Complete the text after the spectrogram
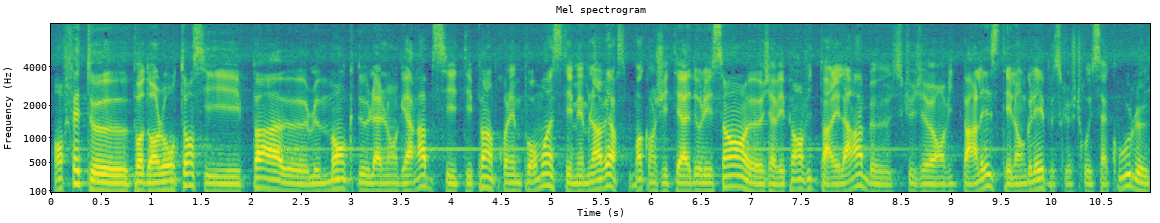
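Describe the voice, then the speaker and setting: A man's voice: lowish voice, long reverb tail, slight background noise. A middle-aged man, a journalist and author, answering interview questions in a reflective, self-deprecating way.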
